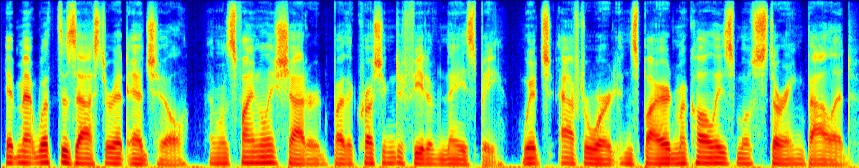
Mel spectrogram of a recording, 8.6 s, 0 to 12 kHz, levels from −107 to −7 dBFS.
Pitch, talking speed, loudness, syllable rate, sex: 95 Hz, 160 wpm, -18 LUFS, 5.3 syllables/s, male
